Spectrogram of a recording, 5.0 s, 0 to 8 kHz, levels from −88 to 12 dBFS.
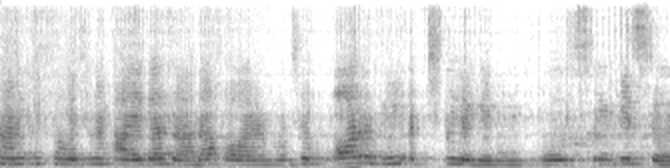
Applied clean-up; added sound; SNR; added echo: neural separator model SepFormer DNS4.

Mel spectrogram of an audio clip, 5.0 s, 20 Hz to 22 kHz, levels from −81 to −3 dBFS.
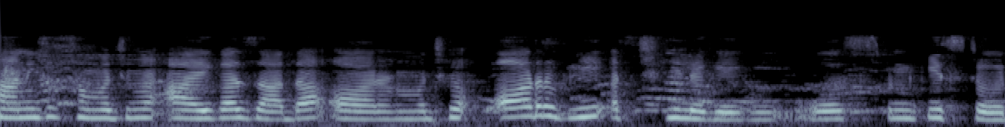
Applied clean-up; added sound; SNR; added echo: none; none; none; none.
